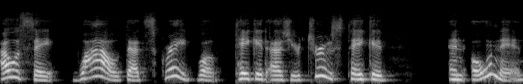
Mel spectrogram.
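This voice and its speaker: Pitch swings very widely as the words come out at a very slow pace. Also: woman, fairly high pitch for a woman. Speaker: podcast host and coach. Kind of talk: interview conversation; scripted intro. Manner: loud, bubbly.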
